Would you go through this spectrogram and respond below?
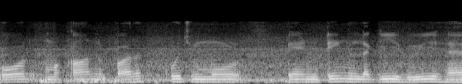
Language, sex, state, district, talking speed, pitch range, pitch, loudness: Hindi, male, Uttar Pradesh, Shamli, 115 wpm, 115-125 Hz, 120 Hz, -12 LUFS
